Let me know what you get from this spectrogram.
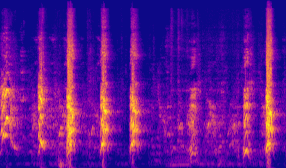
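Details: Pet dogs at home bark excitedly in reaction to barking sound effects played nearby: a burst of sharp, harsh barks, irregular, about four in five seconds, with softer grumbling barks between.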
